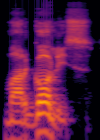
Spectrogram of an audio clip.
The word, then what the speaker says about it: Margolyes: Now, when Miriam Margolyes Her second name is spelled Margolis, but I think her second name is pronounced Margolis.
